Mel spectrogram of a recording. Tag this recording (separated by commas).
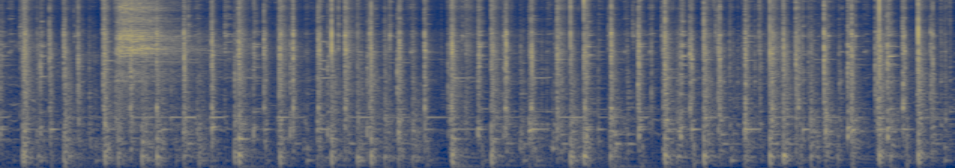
Music, Folk music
